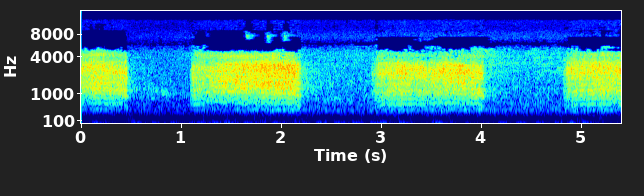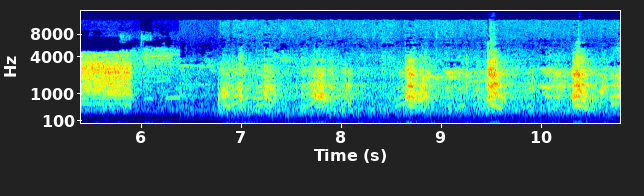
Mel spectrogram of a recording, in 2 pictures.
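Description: Grey heron giving loud, harsh, croaking calls about a second long, repeated every second or so, then a rougher stretch of ragged, grating calls.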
